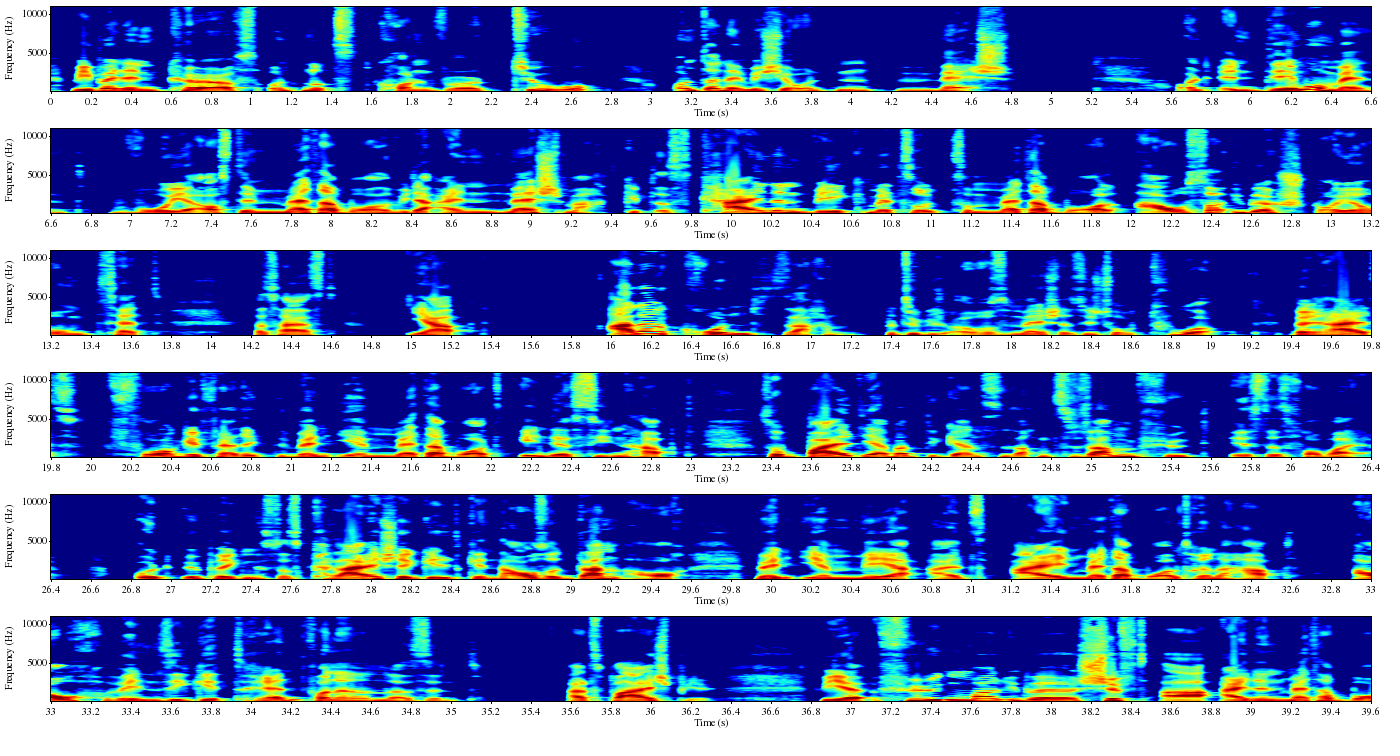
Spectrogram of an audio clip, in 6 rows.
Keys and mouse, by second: 13.2 ctrl+z, 18.7 middle click, 36.7-37.3 middle drag, 37.2 click, 37.9 shift+a.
